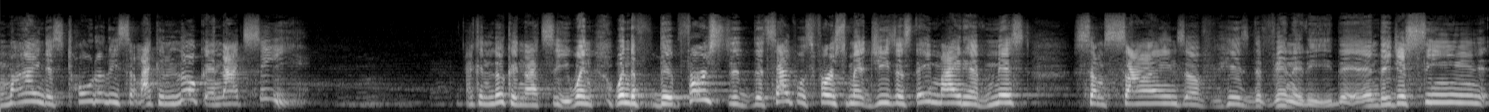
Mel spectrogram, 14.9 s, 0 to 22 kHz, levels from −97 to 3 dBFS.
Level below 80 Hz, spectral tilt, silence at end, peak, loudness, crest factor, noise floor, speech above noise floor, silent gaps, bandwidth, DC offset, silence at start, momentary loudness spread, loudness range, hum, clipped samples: -78 dBFS; -3 dB/octave; 0 s; -4 dBFS; -26 LUFS; 22 dB; -65 dBFS; 38 dB; none; 14 kHz; under 0.1%; 0 s; 11 LU; 8 LU; none; under 0.1%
